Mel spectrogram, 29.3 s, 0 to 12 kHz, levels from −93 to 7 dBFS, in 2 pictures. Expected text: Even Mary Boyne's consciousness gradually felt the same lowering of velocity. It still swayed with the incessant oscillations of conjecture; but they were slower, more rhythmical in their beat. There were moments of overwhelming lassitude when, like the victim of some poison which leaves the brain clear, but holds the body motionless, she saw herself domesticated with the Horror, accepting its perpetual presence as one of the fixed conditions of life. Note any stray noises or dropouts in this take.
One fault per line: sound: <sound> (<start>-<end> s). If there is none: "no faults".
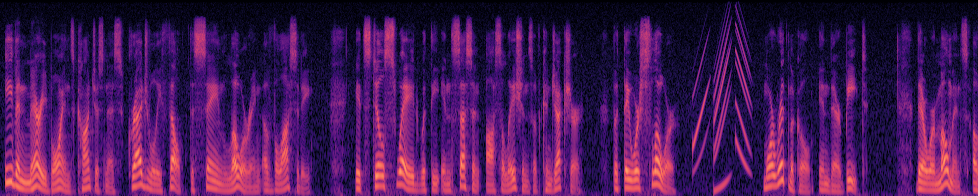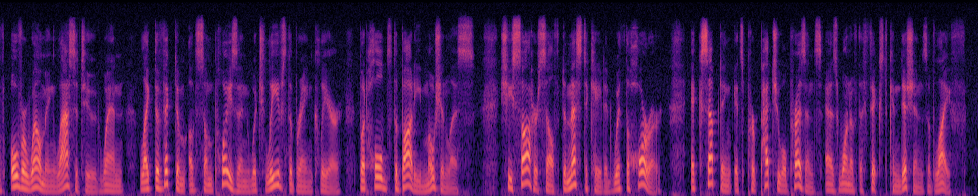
sound: chirp (10.4-11.3 s)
